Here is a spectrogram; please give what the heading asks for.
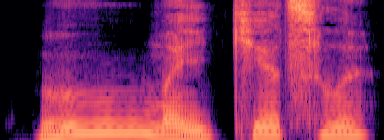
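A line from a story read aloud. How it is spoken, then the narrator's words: Laughing. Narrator (Russian): засмеялась Лида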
